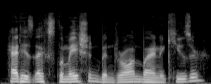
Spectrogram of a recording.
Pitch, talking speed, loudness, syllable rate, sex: 120 Hz, 225 wpm, -19 LUFS, 7.0 syllables/s, male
